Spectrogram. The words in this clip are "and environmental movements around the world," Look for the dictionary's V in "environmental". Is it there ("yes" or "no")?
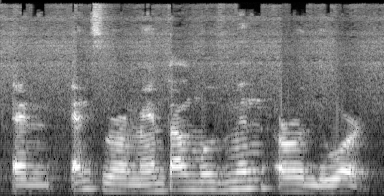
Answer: no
